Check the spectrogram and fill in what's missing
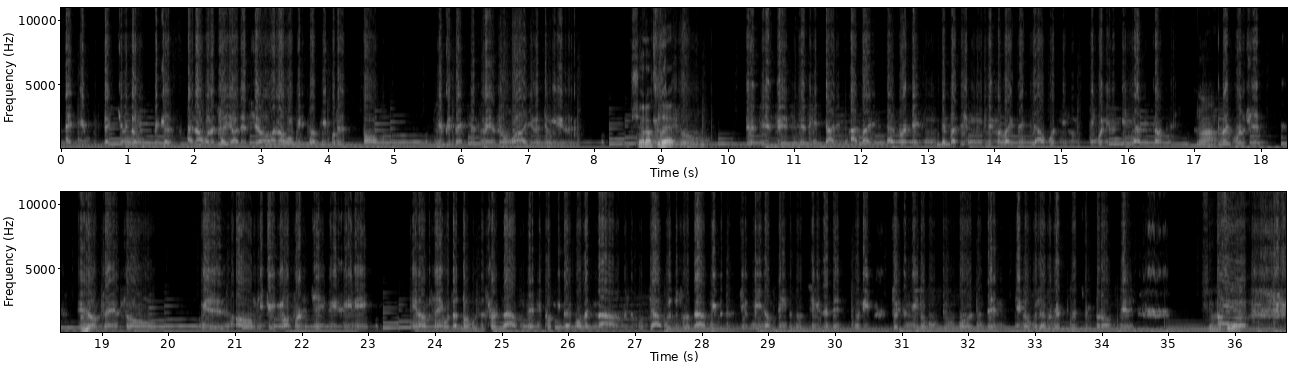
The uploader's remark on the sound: Unreleased Phone time Interview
